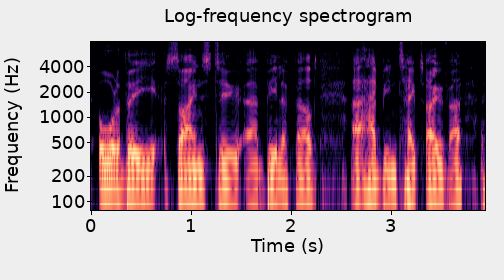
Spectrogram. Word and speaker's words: Bielefeld: Bielefeld. Good pronunciation.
